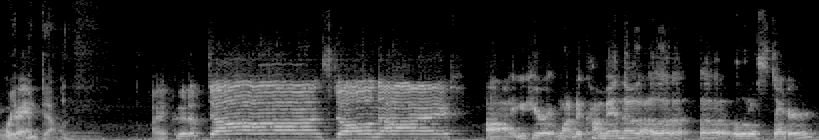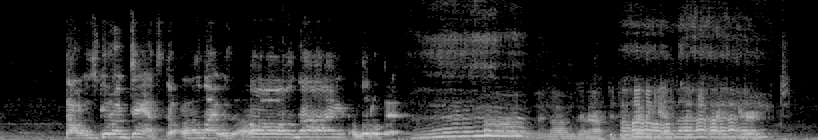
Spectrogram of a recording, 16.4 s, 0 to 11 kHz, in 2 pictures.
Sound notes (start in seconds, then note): 7.1 stutters; 10.8 stutters all night; 14.4 laughs with stutter, stutters all night in humor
